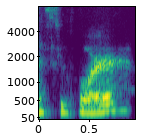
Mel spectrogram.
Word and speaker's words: suhoor: about Iftar and the suhoor. Am I pronouncing that right? How do you pronounce that? Yeah, you definitely are. Or suhoor, like that? Sahur, yeah. Suhoor, cool.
